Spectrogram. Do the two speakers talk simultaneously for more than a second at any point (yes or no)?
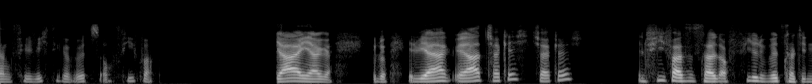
no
